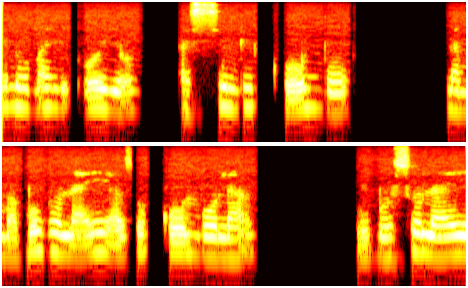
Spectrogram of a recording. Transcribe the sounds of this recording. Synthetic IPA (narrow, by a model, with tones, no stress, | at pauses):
e˦mo˨ba˦li˨ʔo˦jo˦ | a˨si˦mbi˦kʰo̰˦mbo˨ | na˨ma˨bɔ˦kɔ˨na̰˨je˦a̰˨zo˦ko˦mbo˨la˨ | li˨bo˨so˦na˨je˦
